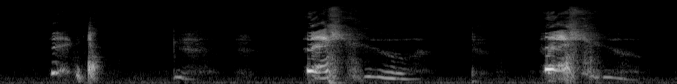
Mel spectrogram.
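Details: Sneezing fit on waking with a head cold, congestion, sore throat and headache: three sharp sneezes in quick succession.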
